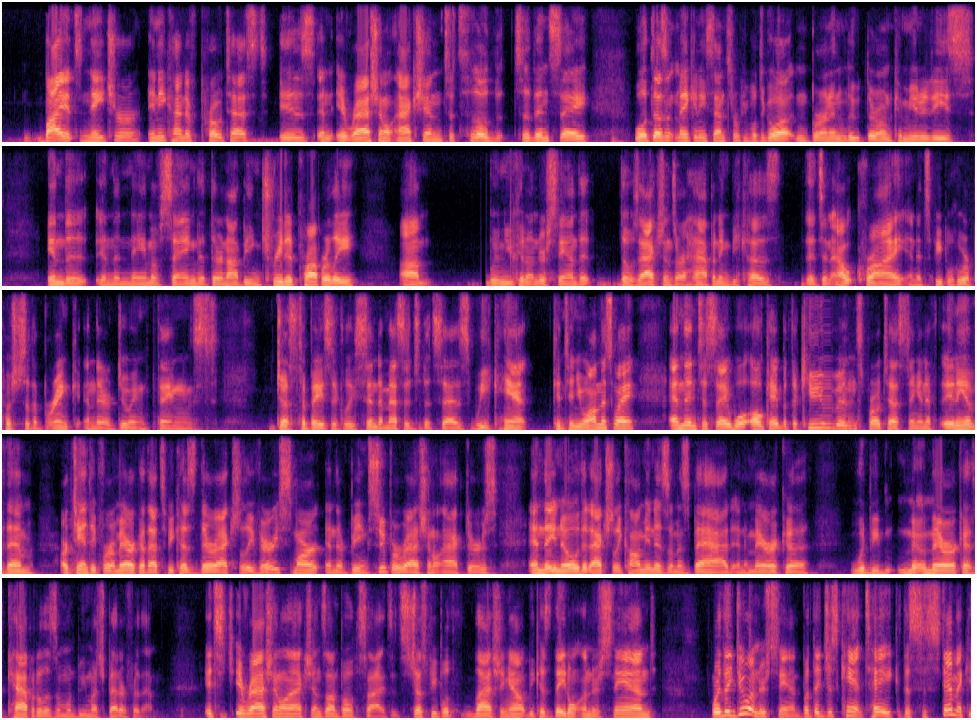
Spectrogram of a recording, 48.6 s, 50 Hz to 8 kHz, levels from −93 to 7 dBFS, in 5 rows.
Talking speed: 205 wpm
